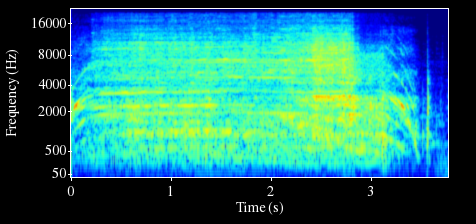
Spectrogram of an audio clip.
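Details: Milwaukee M18 Fuel circular saw (2834-20) with stock Milwaukee blade cutting a 2x6: strong, steady high-pitched whine holding speed through the board without dropping, then clean spin-down; normal cutting under load with plenty of power.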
